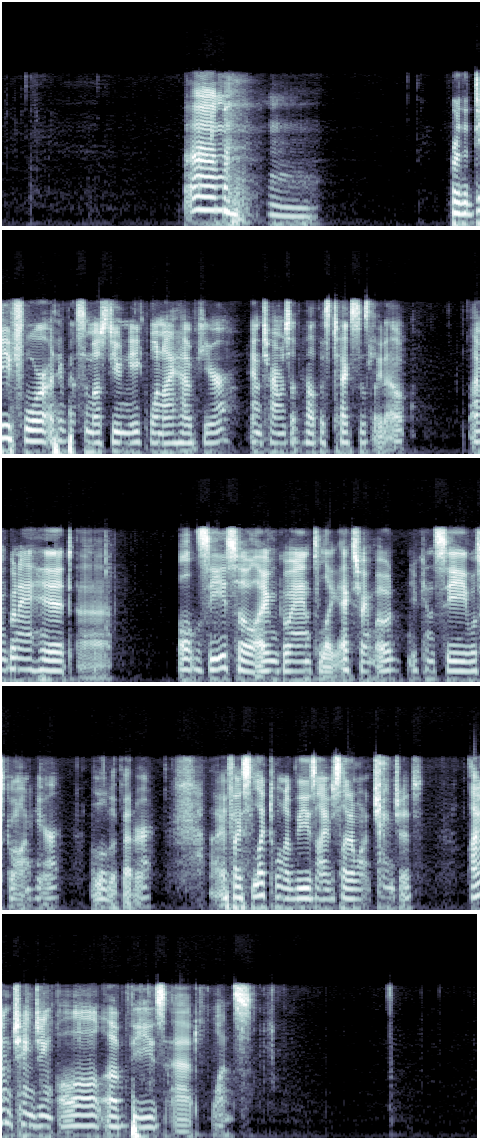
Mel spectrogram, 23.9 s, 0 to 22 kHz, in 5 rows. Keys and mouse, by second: 0.0 ctrl+z, 0.2 ctrl+z, 0.3 ctrl+z, 0.5 ctrl+z, 1.5-2.0 middle drag, 2.8-3.3 middle drag, 3.5-4.0 shift+middle drag, 5.3-5.7 middle drag, 6.1-7.0 middle drag, 10.7 alt+z, 12.3-14.6 shift+middle drag, 15.9 click, 16.9 click, 18.1 Tab, 19.2-19.8 typing, 20.5 Tab, 21.1-21.5 shift+middle drag, 21.7 alt+z, 22.0-23.3 shift+middle drag.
